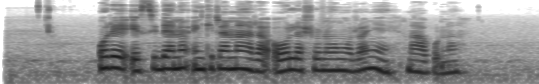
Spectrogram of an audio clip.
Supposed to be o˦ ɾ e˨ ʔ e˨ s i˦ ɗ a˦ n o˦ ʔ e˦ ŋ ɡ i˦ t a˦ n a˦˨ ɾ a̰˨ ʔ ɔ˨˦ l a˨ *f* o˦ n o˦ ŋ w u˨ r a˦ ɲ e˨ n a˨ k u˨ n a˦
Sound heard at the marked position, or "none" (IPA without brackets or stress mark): ʃ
